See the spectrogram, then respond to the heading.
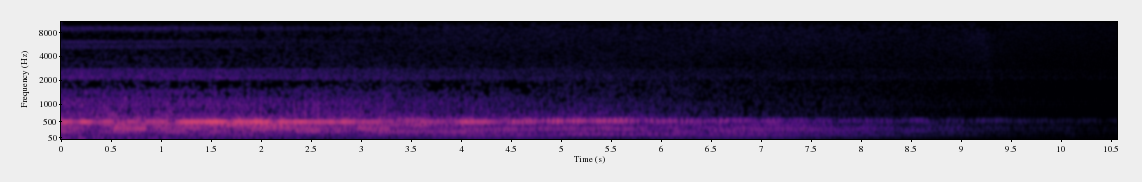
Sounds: soundtrack music, music

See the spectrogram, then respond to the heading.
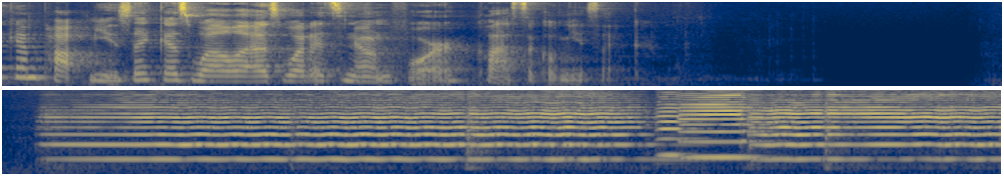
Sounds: musical instrument, music, speech, fiddle

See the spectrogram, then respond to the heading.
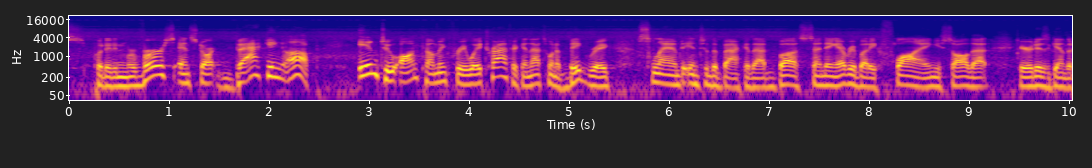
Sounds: speech

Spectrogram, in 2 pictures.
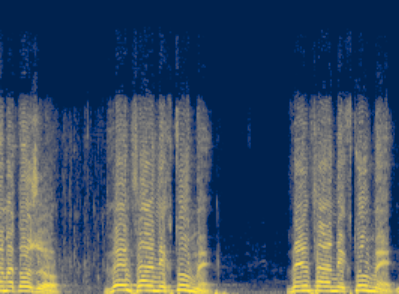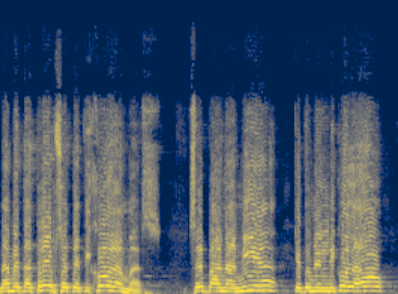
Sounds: speech, monologue, man speaking

